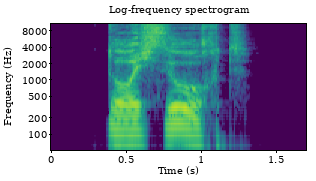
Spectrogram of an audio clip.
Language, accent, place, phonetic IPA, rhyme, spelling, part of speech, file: German, Germany, Berlin, [dʊʁçˈzuːxt], -uːxt, durchsucht, verb, De-durchsucht.ogg
- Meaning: 1. past participle of durchsuchen 2. inflection of durchsuchen: third-person singular present 3. inflection of durchsuchen: second-person plural present 4. inflection of durchsuchen: plural imperative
